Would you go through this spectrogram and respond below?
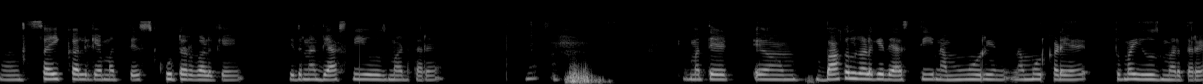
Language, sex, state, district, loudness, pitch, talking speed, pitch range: Kannada, female, Karnataka, Chamarajanagar, -32 LUFS, 225 Hz, 90 wpm, 215-235 Hz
